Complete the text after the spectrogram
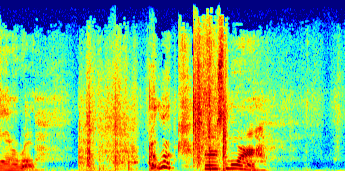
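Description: Paper crinkles and rustles in a woman's hands.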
